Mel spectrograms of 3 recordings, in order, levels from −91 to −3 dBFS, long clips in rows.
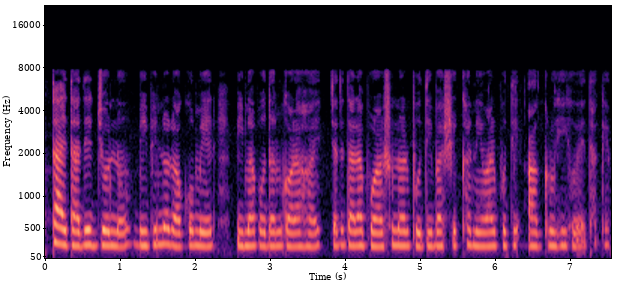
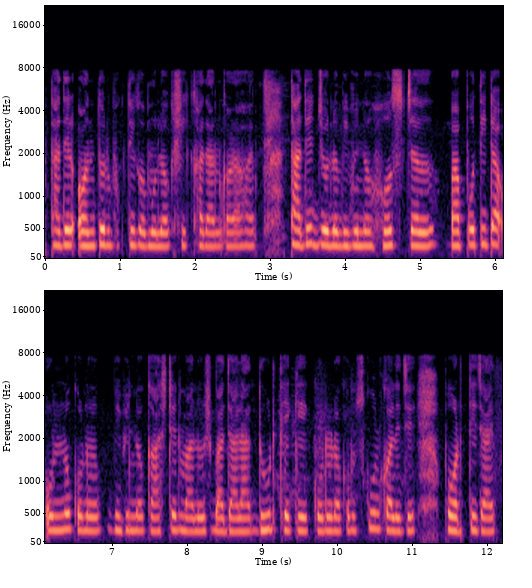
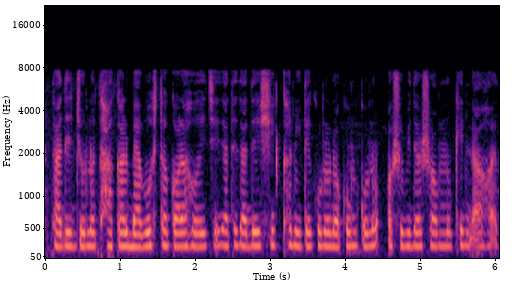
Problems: none marked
